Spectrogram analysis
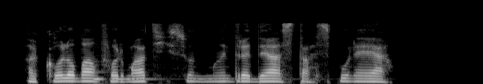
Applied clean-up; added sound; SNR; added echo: neural mask model DeepFilterNet 3.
